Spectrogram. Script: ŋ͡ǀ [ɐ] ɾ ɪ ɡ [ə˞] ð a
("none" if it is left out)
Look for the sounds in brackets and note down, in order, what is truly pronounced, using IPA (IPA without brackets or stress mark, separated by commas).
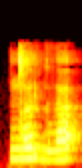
ɐ, ə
